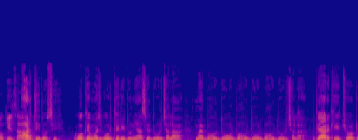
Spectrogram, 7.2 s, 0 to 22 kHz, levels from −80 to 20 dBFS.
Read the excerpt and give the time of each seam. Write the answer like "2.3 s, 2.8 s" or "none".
1.5 s, 6.3 s

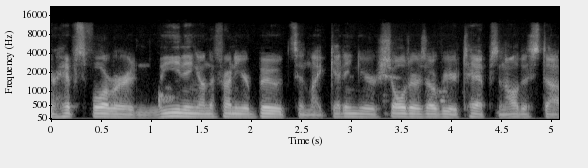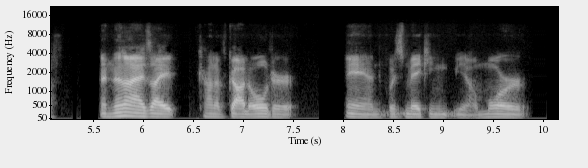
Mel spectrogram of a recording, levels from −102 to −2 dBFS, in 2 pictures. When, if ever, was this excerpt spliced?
5.2 s, 6.5 s

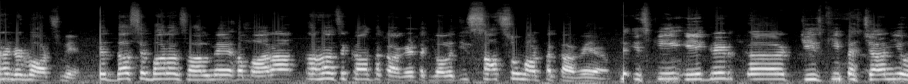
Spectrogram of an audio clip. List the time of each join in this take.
1.0 s, 6.2 s

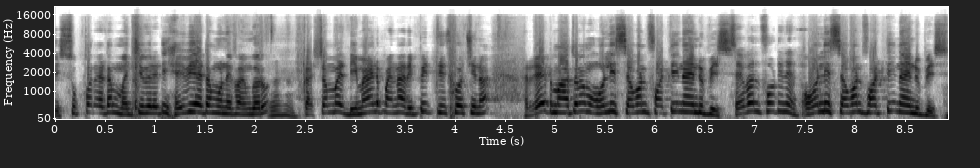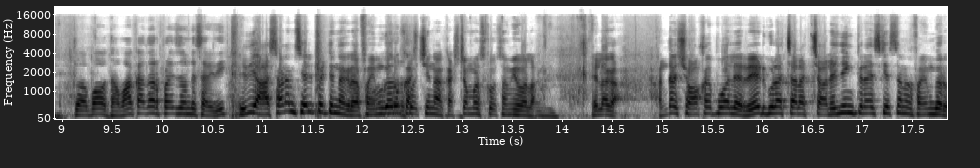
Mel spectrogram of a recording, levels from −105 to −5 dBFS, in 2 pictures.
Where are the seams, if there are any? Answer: 12.5 s

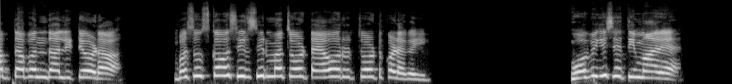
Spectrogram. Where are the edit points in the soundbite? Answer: none

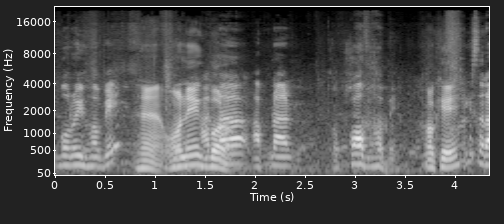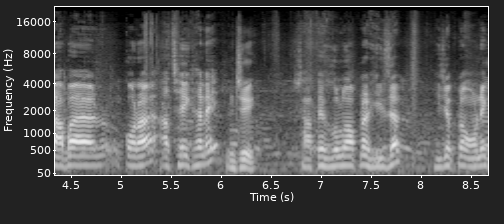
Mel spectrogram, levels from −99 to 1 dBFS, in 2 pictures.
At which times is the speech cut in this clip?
none

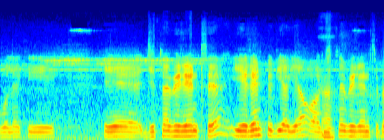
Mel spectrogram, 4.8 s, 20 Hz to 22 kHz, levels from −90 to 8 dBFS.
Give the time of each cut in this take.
none

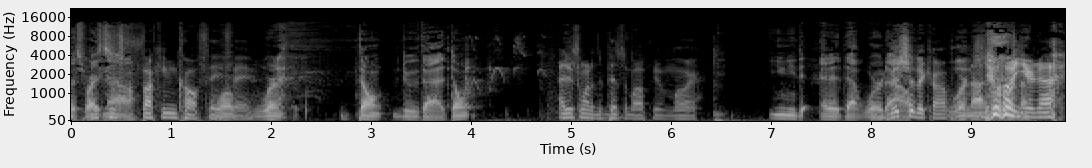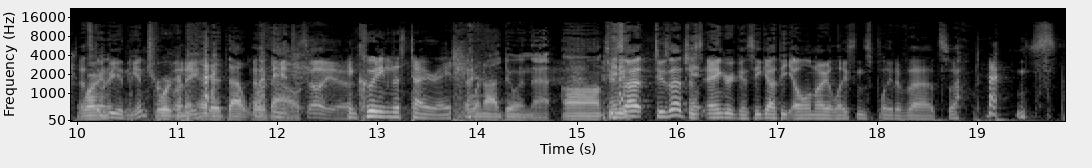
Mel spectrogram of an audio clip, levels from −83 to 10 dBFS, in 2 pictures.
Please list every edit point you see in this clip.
none

